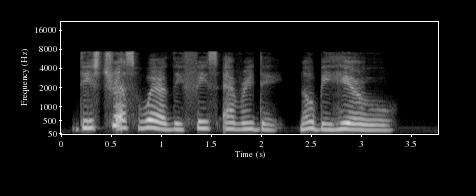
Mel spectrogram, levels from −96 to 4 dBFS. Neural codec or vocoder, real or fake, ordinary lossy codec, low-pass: codec, 16 kHz in and 24 kHz out, 0.4 kbps, LongCat-Audio-Codec, two codebook decoder; fake; none; 7.2 kHz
